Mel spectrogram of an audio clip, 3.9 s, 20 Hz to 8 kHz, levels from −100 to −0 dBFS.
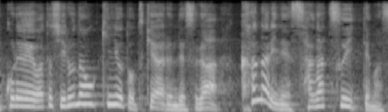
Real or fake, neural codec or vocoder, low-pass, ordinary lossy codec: real; none; 7.2 kHz; none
